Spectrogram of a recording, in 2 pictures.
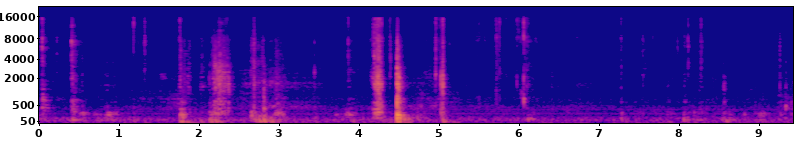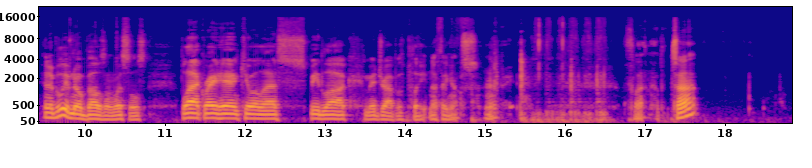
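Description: Masking tape crinkles and peels as hands press it down.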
